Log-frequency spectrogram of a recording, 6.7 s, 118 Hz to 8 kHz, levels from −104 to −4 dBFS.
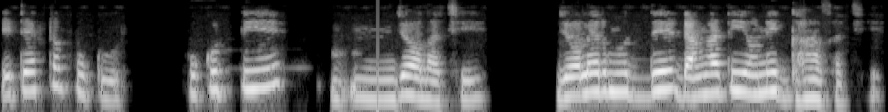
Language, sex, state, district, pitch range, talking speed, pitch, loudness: Bengali, female, West Bengal, Jhargram, 205-265 Hz, 110 wpm, 235 Hz, -22 LUFS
